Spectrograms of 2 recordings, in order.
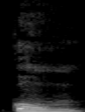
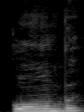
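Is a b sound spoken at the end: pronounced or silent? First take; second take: silent; pronounced. First: No b sound is heard at the end. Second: A b sound is heard at the end. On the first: The speaker calls it right. "बी silent है" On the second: The speaker calls it wrong. "कोम्ब नहीं"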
